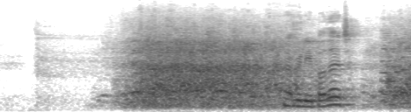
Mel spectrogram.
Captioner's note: audience laughs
